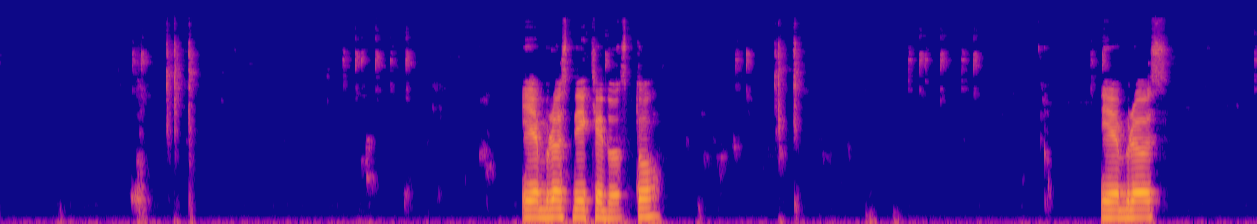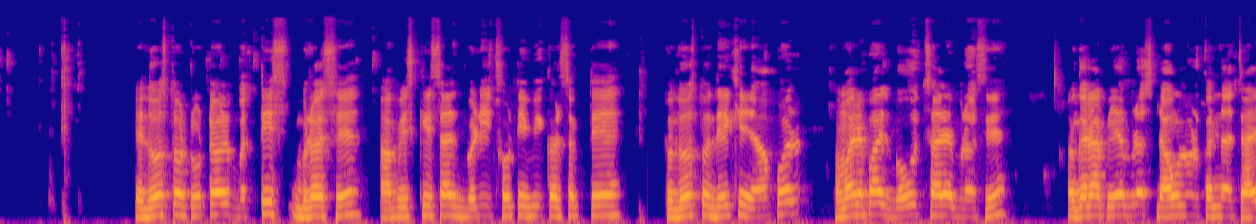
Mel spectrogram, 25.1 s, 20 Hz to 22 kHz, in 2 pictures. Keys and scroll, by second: 1.6 Return, 7.7 Return, 13.1 Return, 18.5 space.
